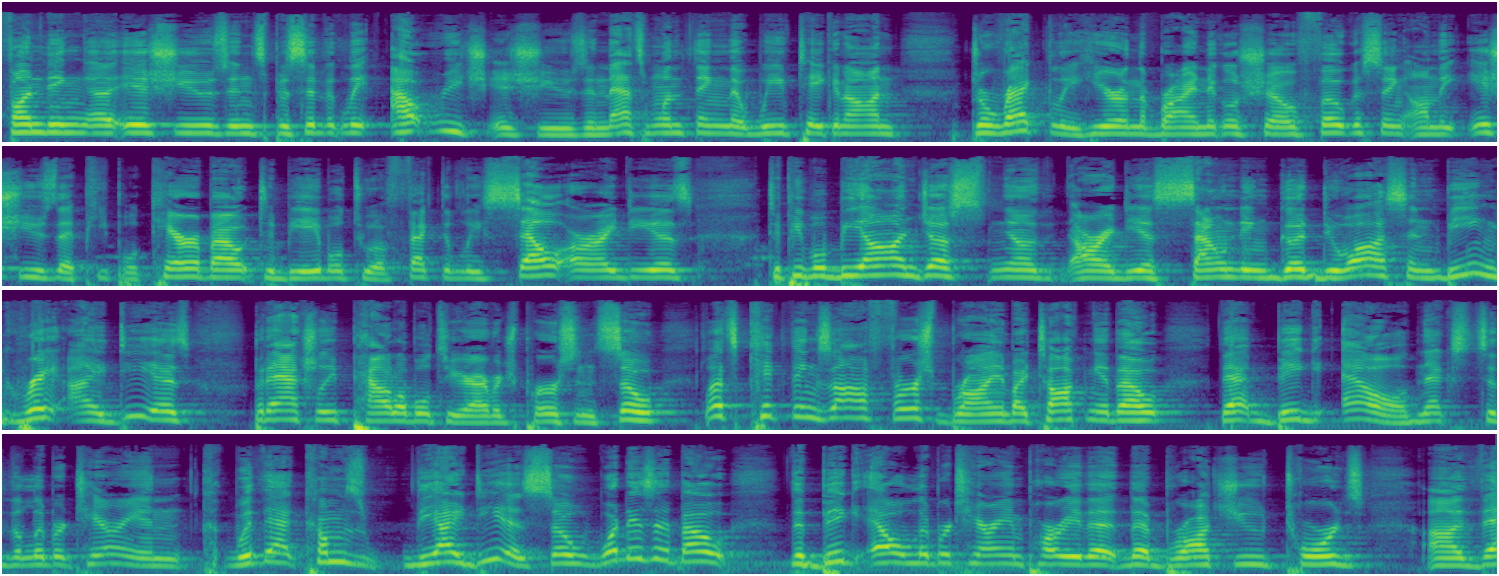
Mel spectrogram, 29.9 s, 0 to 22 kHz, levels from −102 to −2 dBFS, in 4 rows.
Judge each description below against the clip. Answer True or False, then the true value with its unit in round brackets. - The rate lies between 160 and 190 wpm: False (200 wpm)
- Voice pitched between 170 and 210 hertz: True (190 Hz)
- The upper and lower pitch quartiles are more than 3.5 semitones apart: False (3.2 semitones)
